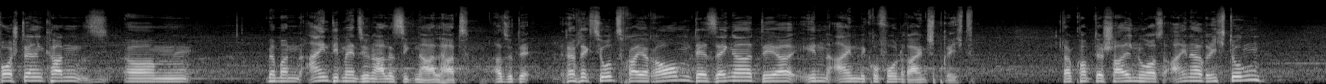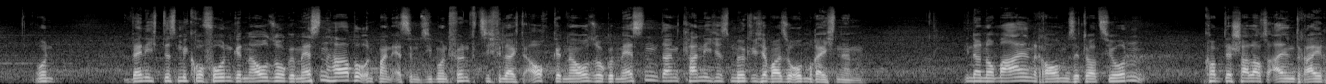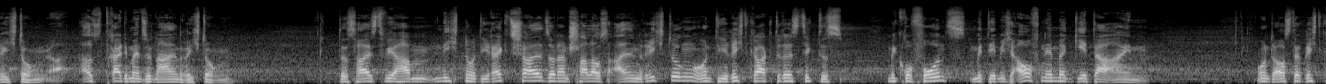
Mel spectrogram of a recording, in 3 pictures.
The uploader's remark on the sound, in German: Live Diskussionsrunde von der Studioszene 2019. Während der Studioszene 2019 in einer hochkarätigen Runde von Mikrofonspezialisten.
